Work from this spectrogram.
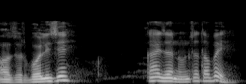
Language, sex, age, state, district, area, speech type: Nepali, male, 30-45, West Bengal, Darjeeling, rural, spontaneous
